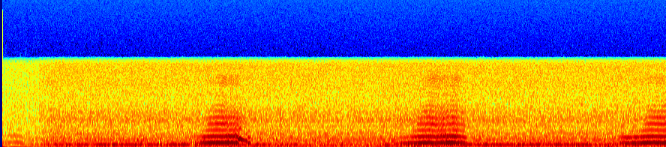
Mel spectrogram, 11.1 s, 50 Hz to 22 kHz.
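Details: Sleeping cat snores loudly and tonally on each breath, about 17 a minute, over a steady low rumble; cat snoring.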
